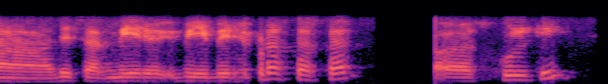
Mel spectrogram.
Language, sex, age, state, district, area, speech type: Telugu, male, 18-30, Andhra Pradesh, Srikakulam, urban, conversation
